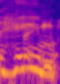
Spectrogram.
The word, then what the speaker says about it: HAIM: Is it Haim? – Haim, goddammit.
